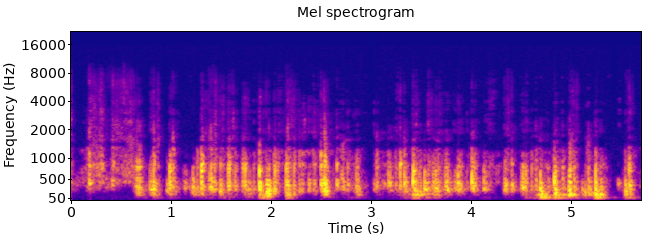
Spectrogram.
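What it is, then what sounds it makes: Wooden picnic table. Natural fingernails scurry and tap quickly across the top of a large, solid wooden picnic table outdoors. The result is a dense, continuous patter of short, dry scratches and taps that leave almost no ring. The sound stays mostly in the low-mid range, with quick bright flicks above it.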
